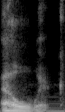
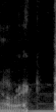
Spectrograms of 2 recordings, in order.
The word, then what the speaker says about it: Elwick: Um, so the two that you saw were um the first officer, Von Delick, uh, Elwick. Uh, sorry, I keep saying Elrich.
